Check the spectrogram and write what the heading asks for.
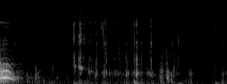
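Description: A person drinking from a plastic water bottle: a few faint gulps and small clicks, after a short "ooh".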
